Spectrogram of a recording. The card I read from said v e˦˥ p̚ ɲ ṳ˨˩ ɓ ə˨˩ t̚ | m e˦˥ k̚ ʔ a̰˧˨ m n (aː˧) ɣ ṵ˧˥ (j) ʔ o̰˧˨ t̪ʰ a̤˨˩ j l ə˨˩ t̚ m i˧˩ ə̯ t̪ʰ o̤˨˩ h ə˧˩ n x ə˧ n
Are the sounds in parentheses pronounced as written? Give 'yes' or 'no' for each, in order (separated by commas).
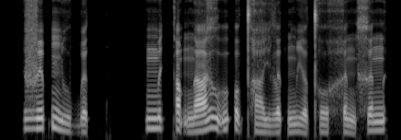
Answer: no, no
